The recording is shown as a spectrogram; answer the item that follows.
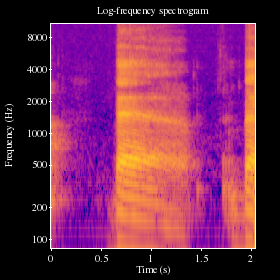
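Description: A man's voice: one drawn-out vocal sound, falling in pitch, between pauses in his talk. Speech resumes near the end.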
